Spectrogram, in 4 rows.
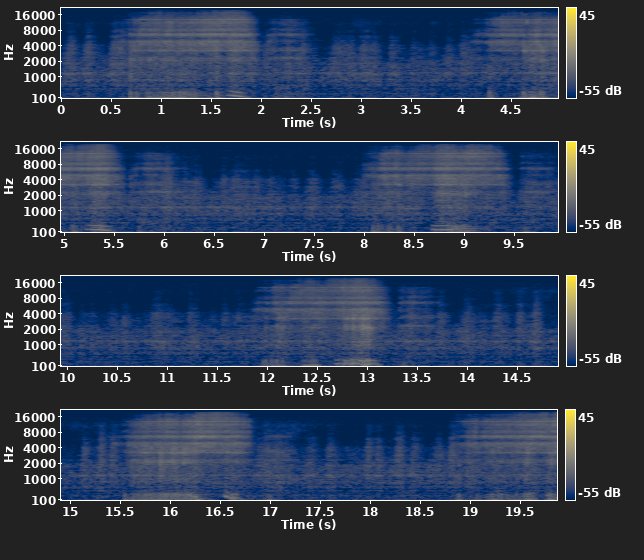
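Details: Snoring during sleep: rumbling snores on each breath in, about six in twenty seconds, roughly 16 breaths a minute.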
